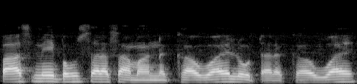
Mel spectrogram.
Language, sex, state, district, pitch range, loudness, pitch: Hindi, male, Uttar Pradesh, Lalitpur, 105-125 Hz, -14 LUFS, 120 Hz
